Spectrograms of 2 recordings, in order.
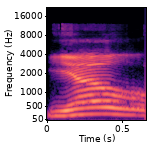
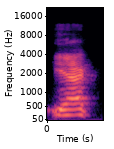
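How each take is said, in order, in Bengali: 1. এটি শেষ হয় মুখের ভেতরে ধরে রাখা একটি নরম gh-তে। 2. এটি শেষ হয় একটি শক্ত, হঠাৎ থেমে যাওয়া k-এর মতো ধ্বনিতে। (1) "গালের মধ্যে রেখে দিতে হবে" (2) "তাহলে হবে না"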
